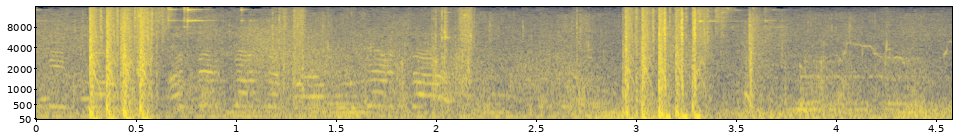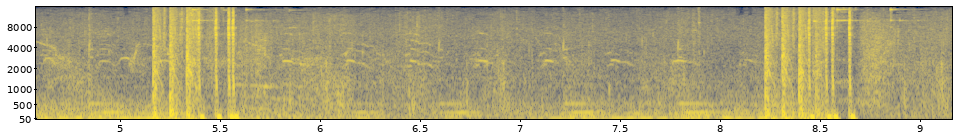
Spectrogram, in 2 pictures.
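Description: Bursts of automatic gunfire from Ghost Recon Wildlands, with several loud volleys at roughly two-second intervals over a busy combat background of scattered shots, and some talk mixed in.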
